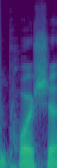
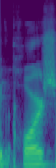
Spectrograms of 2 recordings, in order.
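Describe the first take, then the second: First: Porsche said as PORSH-uh; two-syllable Porsche. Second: Porsche said as one syllable, PORSH. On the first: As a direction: say Porsche with an "uh" on the end. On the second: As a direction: say Porsche as "porsh", silent final e. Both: Shown as a demonstration. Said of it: "do you say Porsche or Porsche".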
